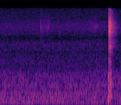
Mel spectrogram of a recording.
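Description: Quiet room hiss, then a single sharp click near the end.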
